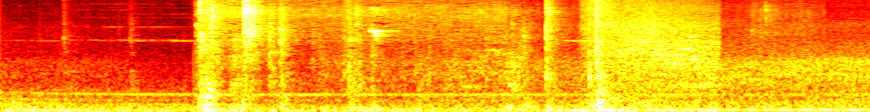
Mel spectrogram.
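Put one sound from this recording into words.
Bus doors open with a hiss of air.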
